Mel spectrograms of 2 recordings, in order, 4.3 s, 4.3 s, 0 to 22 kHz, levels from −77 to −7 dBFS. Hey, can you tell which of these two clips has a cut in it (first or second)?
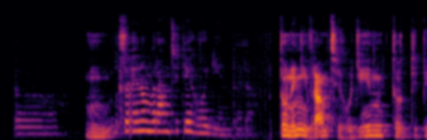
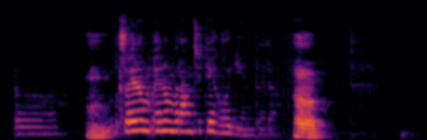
first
